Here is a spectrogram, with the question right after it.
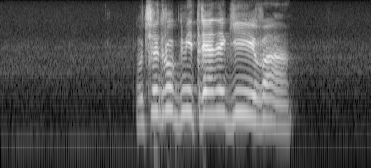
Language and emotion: Russian, angry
